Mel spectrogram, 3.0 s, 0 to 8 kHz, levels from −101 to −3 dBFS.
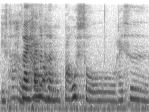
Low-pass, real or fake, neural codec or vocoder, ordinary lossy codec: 7.2 kHz; real; none; none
